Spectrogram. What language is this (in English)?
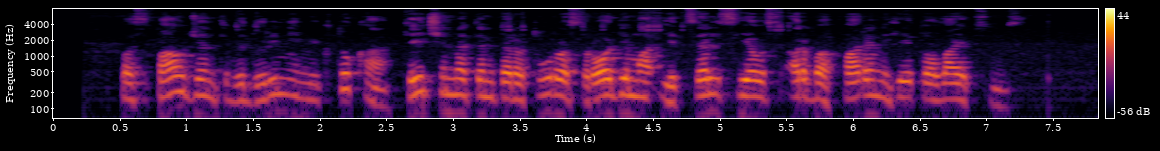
Lithuanian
